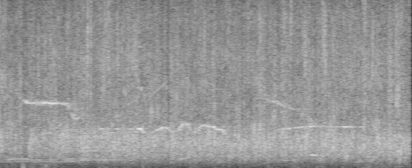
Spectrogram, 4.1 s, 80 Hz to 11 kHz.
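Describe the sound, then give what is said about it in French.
A cinema audience at the Les 400 coups cinema applauds at the launch evening of season 10 of Les plans cultes and its 10th anniversary: a dense, loud wash of many hands clapping with no pauses and faint whistles riding over the top. “Bonsoir, bienvenue au cinéma Les 400 coups pour une soirée événement exceptionnelle, le lancement de la saison 10 des plans cultes et de ses 10 ans, donc on peut applaudir.”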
